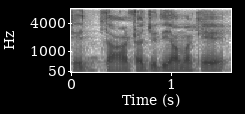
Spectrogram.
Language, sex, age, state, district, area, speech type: Bengali, male, 18-30, West Bengal, Malda, rural, spontaneous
